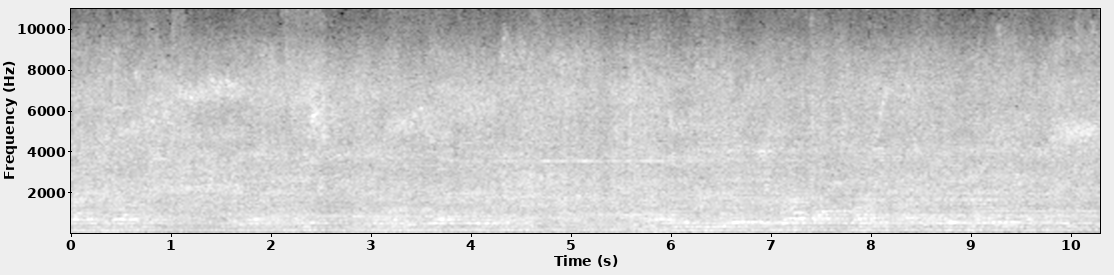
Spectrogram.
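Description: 1/8-scale electric RC buggies racing on a dirt track: a steady, loud din of several electric motors whining up and down as they accelerate and slow, with indistinct voices mixed in.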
